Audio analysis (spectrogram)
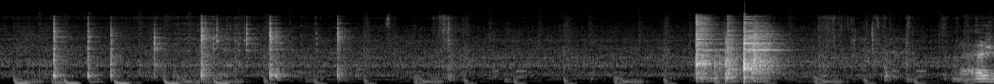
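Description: Chicken with mushrooms and green beans cooks in a Cookeo multicooker, with a utensil stirring and scraping the pot in irregular knocks over a faint sizzle, then a louder burst of frying near the end.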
